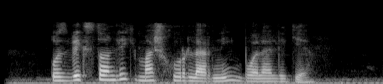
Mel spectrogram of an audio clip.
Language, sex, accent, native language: Uzbek, female, Toshkent shahri, Uzbek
